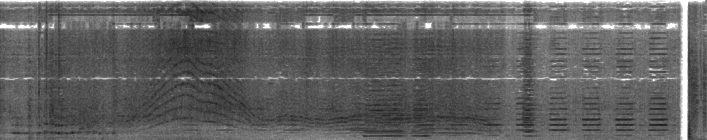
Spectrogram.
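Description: An electronic alarm wails up and down, then switches near the end to short repeated beeps about twice a second, over the noise of vehicles running nearby.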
